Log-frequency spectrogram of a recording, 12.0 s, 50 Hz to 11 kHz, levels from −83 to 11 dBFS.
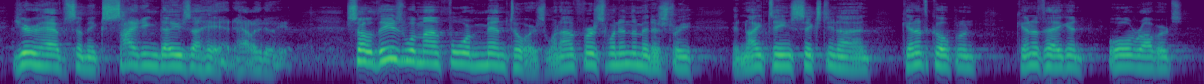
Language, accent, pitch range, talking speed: English, American, 150-180 Hz, 140 wpm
